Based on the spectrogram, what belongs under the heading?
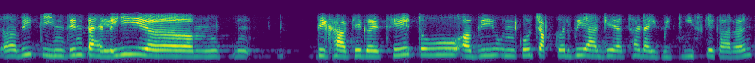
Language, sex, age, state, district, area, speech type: Hindi, female, 18-30, Madhya Pradesh, Betul, rural, conversation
